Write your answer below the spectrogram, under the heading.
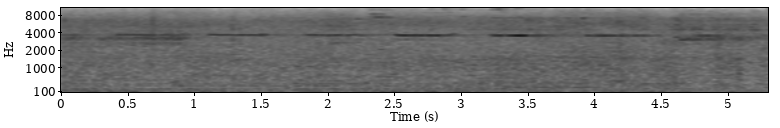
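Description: Steady roadside traffic noise with a low rumble, and a deeper low drone joining near the end.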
